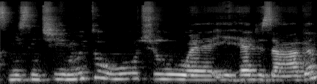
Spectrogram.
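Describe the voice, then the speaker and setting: Her voice is an unremarkable speaking voice, with a woman's fairly high pitch and ordinary pitch variation. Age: 30s. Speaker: journalist. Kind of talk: live consultation chat.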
